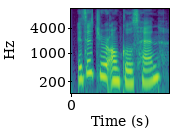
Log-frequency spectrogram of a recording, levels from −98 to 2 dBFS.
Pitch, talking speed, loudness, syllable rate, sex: 235 Hz, 245 wpm, -15 LUFS, 6.0 syllables/s, female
